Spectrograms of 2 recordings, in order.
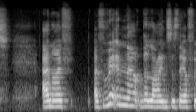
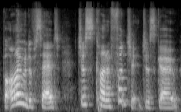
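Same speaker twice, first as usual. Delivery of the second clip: ordinary talk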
